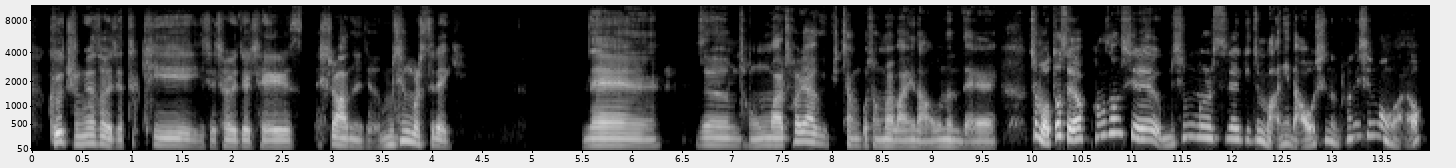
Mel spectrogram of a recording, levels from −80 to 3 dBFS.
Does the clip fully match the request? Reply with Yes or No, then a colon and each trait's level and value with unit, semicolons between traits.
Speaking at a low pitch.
Yes: low, 115 Hz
